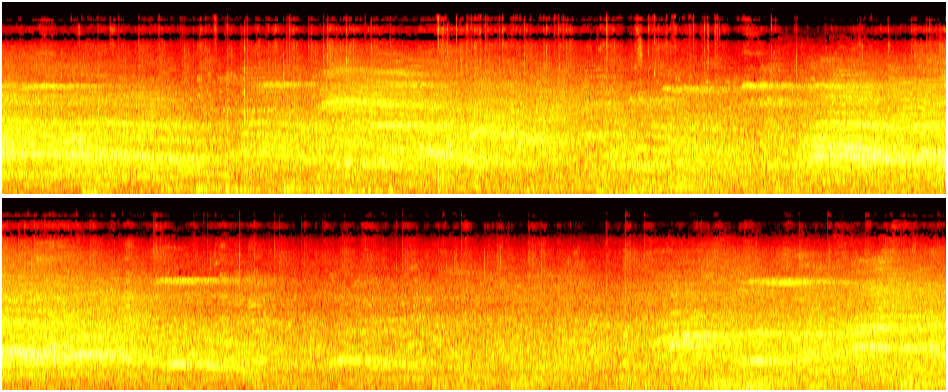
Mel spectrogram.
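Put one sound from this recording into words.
Many young women and girls chatter and call out across a large echoing hall.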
